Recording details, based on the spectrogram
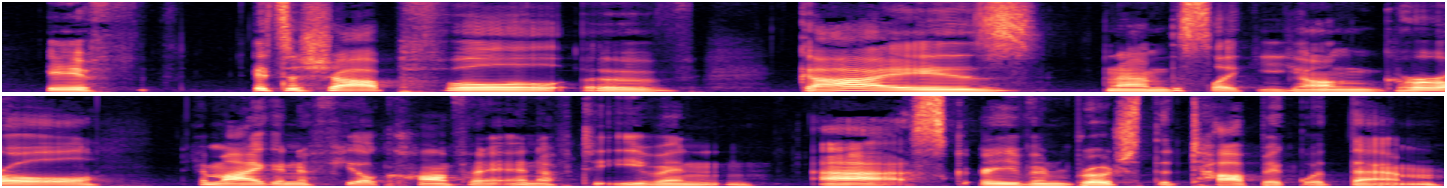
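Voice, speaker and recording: A fairly slow, American-accented voice with vocal fry and fairly even intonation comes through dry and close with no echo, on a very clean recording with a silent background. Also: woman. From US South, Athens, Georgia. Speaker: tattoo artist. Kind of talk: interview.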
